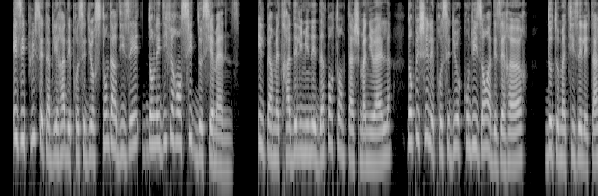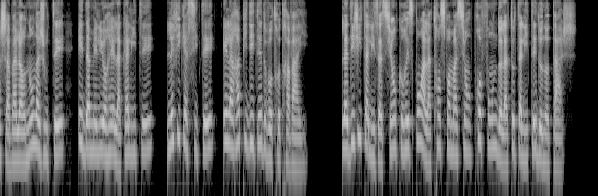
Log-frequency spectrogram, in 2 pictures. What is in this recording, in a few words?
e-learning, French, female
